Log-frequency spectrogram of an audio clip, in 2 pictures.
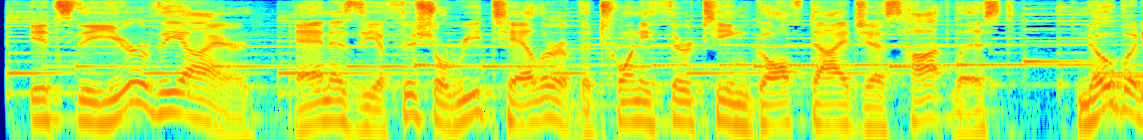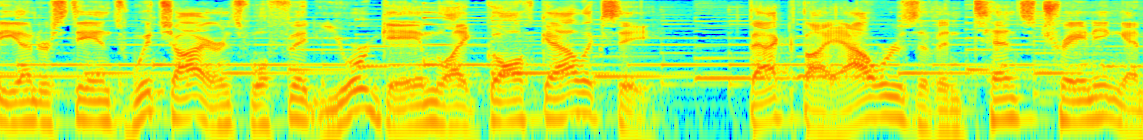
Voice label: informative

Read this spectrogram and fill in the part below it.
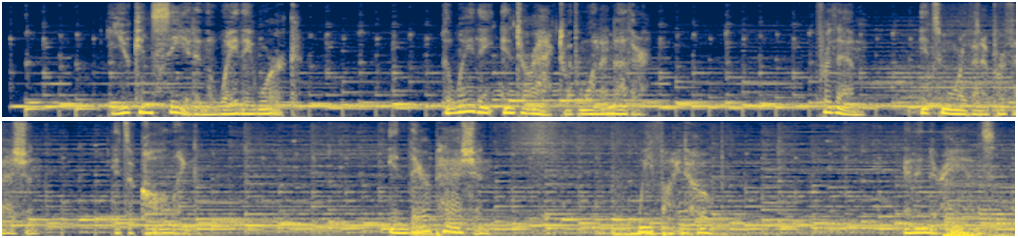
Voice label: caring

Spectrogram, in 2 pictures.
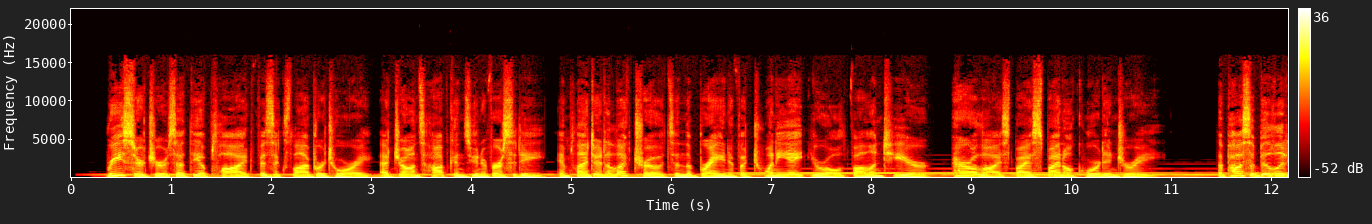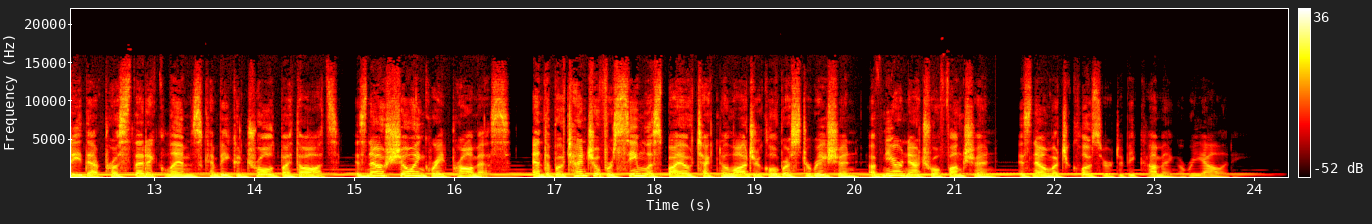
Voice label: Elearning Narr

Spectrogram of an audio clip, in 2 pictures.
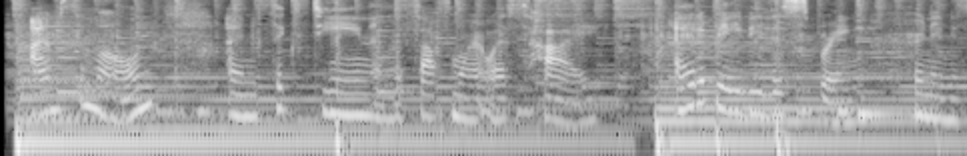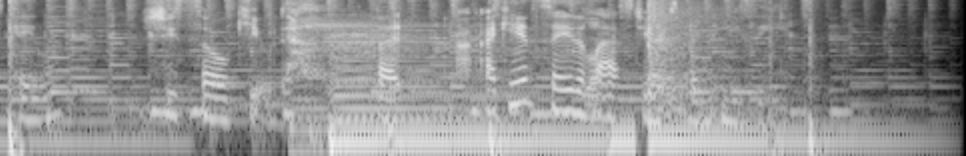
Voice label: teen

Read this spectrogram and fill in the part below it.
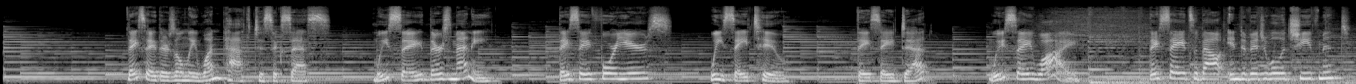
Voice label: Upbeat

